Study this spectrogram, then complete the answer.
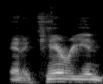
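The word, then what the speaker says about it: Ediacaran: Edacarian biota. Edacarian biota. That's the pronunciation.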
